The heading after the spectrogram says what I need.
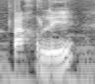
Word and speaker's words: parler: Kemudian ada kata yang lain seperti parler, ya, tulisannya parler tapi dibacanya parler.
